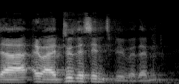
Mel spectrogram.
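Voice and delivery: usual speaking voice

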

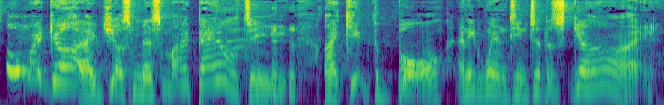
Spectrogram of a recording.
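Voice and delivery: very high, drawn-out mock presenter; hammed-up dismay in a presenter's voice; David Garrido. Presenter owning up to his missed penalty, high mock voice. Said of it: "always talks in the presenter's voice".

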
